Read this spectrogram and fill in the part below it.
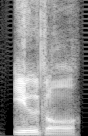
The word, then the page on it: udal: British English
